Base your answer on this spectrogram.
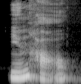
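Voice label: "ninhao" Chinese word; guixing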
